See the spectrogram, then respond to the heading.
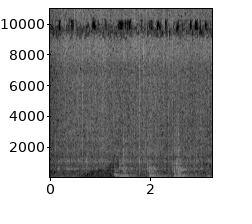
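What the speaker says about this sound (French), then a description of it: "D'abord, il faut hacher les échalotes et les ajouter à la poêle." Chopped shallots fry in a pan, a steady hiss that grows louder partway through as they hit the hot fat, with light stirring scrapes.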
